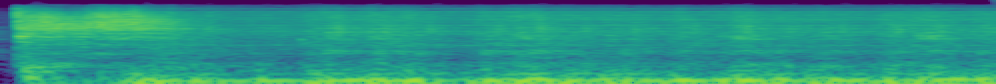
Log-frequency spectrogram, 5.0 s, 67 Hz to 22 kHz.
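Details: 1966 Chrysler Newport convertible, cranking after years sitting: heavy, loud starter drone grinds steadily, engine about to fire, battery struggling; starter sounds too noisy despite shim and washer attempts, cause unclear (owner suspected starter shim or looseness).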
